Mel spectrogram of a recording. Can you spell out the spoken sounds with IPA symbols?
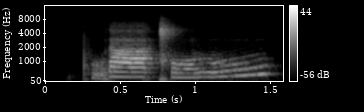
pʰ ṵ ɾ aː ǀʰ o ð u

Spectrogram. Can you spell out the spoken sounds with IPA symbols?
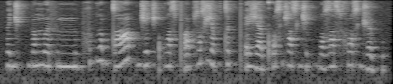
ə d͡ʒ e kʷ b ɑ ŋʷ ɛ f ʏ mː ʏ b xʷ e b ðˤ ʏ b tˤ ɑ | d͡ʒ ɛ t͡ʃʼ ə b ðˤ a sˤ pʼ ɑ b z ʊ sˤ ʒ ɛ kʷ tˤ e kʷ pʼ ɛ ʒ a kʷʼ e sˤ d͡ʒ ɑ sˤ d͡ʒ ɑ kʷ b ʏ zˤ e sˤ xʷ ɑ sˤ d͡ʒ ʏ kʷ

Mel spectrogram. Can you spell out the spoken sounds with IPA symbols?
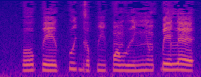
o˨˦ p eː˨ kʷ i˦ ɡ ə˨ p i˨ p ɔ̃˧ v ɨ˨ ɲ ɔ̃˧ k͡p e˦ l ɛ˦˨

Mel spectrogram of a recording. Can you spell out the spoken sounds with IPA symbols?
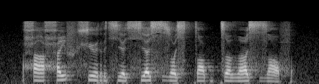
ħ a ħ i f xʲ ɯ r sʲ ɜ sʲ a sʲ zˤ o sʲ tˤ a b tʲ ɯ ðˤ i sʲ zˤ a f

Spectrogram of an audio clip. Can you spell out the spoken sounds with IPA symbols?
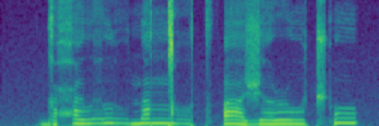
ɡ ə˨ ħ ə˧ l ə̤˦ l ṳ˦˨ n a˦ ŋ͡ǀ ɔ̤˦˨ t͡sʼ a˦˨ ʒ ə˧ ɹ u˧ t͡ʃʼ u˦

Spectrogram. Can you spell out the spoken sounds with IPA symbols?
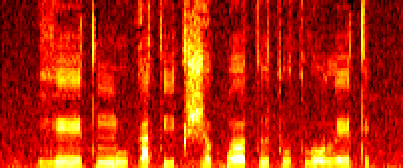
ɣ eː˦˨ t ŋ͡m u˧ ɡ a˦ t i˧ t ʒ ʌ˦ ɡ͡b ʌː˦ t ɯ˨˦ t u˧ t ð o˨ l e˦ t

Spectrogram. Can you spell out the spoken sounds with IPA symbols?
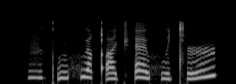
v ɪ kʷʼ ə˞ xʷ ɛ qʼ æ t͡ʃʼ æ xʷ æ cʰ ə˞

